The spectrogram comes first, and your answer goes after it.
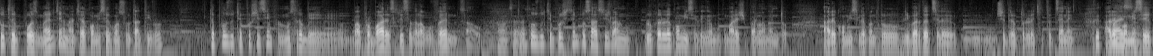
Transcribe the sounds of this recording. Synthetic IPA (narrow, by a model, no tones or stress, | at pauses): t̪ut̪epo̞t̪sʲme̞rd͡ʒe̞ɨnat͡ʃeako̞misije̞ko̞nsult̪at̪ivə | t̪e̞pot̪sd̪ut͡ʃe̞purʃisimplunut̪ɾe̞bujḛapɾo̞baɾe̞skɾisəd̪elaɡuve̞rnsa̰weepot̪s̬d̪ut͡ʃe̞purʃi̥simplusəasiʃlʔa̰ | lukɾəɾile̞ko̞misijejd̪ḛɡze̞mplukumaɾe̞ʃi̥parlame̞nt̪ṵl | a̰ɾe̞ko̞misiːle̞pe̞nt̪ɾulibe̞rt̪ət̪sile̞ | ʃid̪ɾe̞p̚t̪uɾile̞t͡ʃet̪ət̪seneʃ | a̰ɾeo̞misie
